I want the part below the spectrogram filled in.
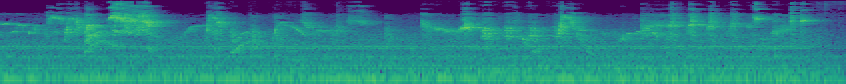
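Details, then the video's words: Young captive starling mimicking words and sounds picked up from an older male starling after four months; loud harsh squawks, rising whistles and rapid clicking bursts in quick succession, with a faint background hum. "Orbit has JUST learned new words & sounds from my older male starling, Onyx!"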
